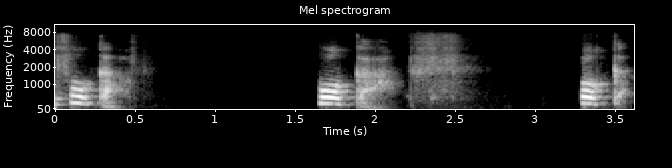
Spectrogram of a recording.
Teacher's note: los articuladores se aproximan, pero no se pegan. Y el aire pasa por en medio provocando una fricción · Es fricativo porque el aire sale por en medio de los articuladores. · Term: sonidos fricativos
